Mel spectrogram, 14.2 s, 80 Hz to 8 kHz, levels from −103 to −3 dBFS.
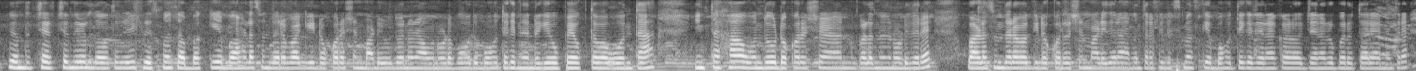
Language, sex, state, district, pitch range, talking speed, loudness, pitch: Kannada, female, Karnataka, Belgaum, 215-225 Hz, 135 wpm, -17 LUFS, 220 Hz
